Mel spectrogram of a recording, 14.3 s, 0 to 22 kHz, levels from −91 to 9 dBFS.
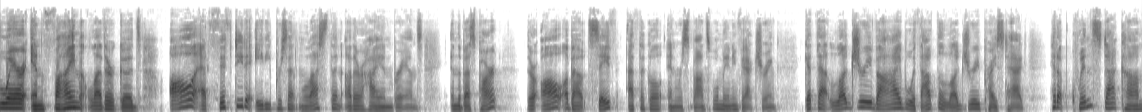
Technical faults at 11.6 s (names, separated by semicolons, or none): none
